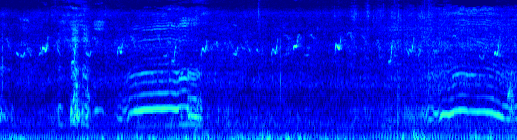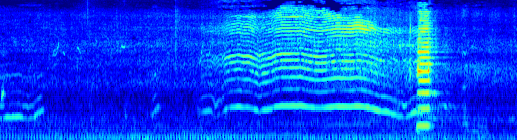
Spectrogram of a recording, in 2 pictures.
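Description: A small child whines and cries out close by.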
